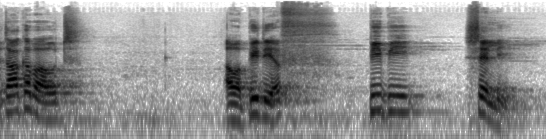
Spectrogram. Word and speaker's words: Shelley: Shelley. You care the pronunciation of Shelley. Shelley. This is Shelley. Some students say Shelley, Shelley, Shelley. No, Shelley. The right pronunciation is Shelley.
